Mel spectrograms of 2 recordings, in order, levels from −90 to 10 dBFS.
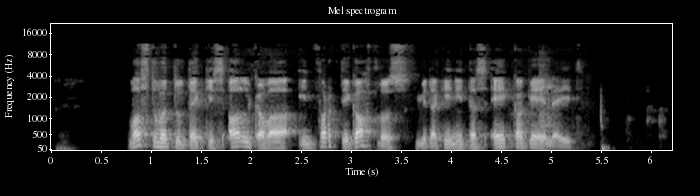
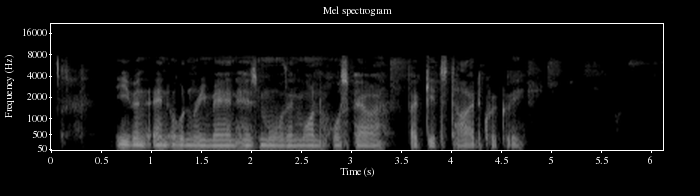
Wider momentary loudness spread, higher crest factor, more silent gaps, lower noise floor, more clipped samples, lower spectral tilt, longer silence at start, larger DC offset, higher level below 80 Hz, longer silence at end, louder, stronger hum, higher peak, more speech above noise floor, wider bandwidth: second, 7 LU vs 11 LU; second, 18 dB vs 24 dB; neither; first, -81 dBFS vs -77 dBFS; neither; about the same, -4 dB/octave vs -4 dB/octave; first, 0.8 s vs 0.1 s; neither; first, -52 dBFS vs -70 dBFS; second, 0.7 s vs 1.1 s; first, -19 LUFS vs -40 LUFS; neither; first, -2 dBFS vs -18 dBFS; first, 63 dB vs 37 dB; first, 11.5 kHz vs 8 kHz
